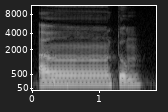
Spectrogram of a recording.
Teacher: اس میں ہمیں نون کی آواز کو ناک میں چھپا کر پڑھنا ہے اور ایک الف کے برابر اخفا کرنا ہے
